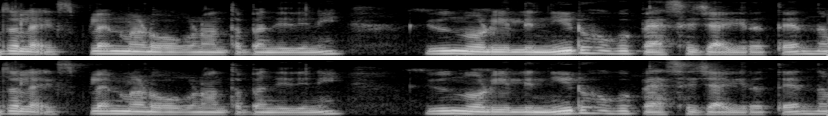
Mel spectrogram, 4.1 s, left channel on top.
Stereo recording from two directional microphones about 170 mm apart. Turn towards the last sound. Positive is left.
turn(degrees=10)  # may be behind; listen again after turning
